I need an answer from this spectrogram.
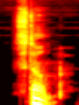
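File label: "stump", Australian English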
